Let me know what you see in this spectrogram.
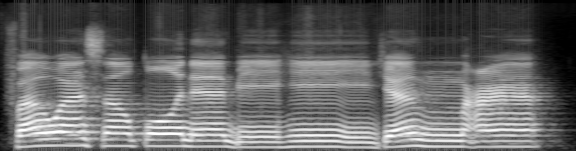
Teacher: Sekali lagi mengulang huruf qalqalah. Ta ini juga huruf isti'la sehingga pengucapannya juga tebal.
